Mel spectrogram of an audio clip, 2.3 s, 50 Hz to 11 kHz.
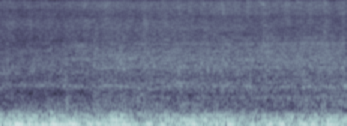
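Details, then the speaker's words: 1967 Chevy Nova SS clone with a stroker V8, Muncie 4-speed and 10-bolt posi. It starts right up and idles with a deep, even V8 rumble, no ticking, knock or misfire. Good oil pressure, no smoke, quiet motor: normal idle. "Starts right up, no issues. Got nice oil pressure."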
